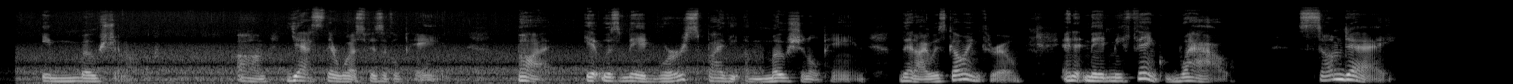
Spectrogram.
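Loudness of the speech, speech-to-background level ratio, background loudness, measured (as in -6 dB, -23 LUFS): -27.0 LUFS, 14.0 dB, -41.0 LUFS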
